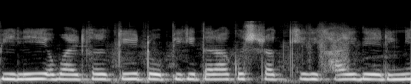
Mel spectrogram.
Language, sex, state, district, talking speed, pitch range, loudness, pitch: Hindi, female, Uttar Pradesh, Lucknow, 190 wpm, 235-240 Hz, -14 LUFS, 235 Hz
